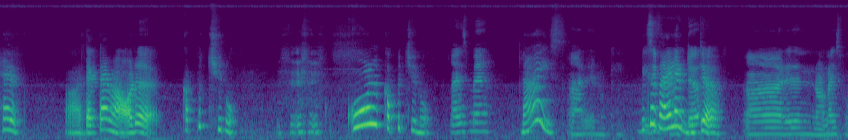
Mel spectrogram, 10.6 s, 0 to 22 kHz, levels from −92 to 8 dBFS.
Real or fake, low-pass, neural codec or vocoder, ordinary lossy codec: real; 19.8 kHz; none; none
